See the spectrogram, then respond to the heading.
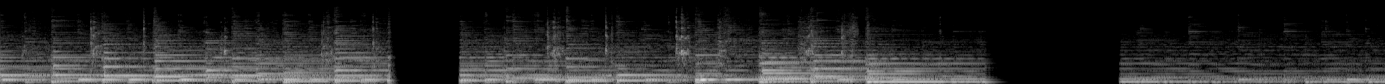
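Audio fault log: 3.89–4.61 s and 9.85–11.21 s, call audio freeze: the sound trails into a fading buzz and then silence (about 0.58 s and 1.1 s), then resumes where it stopped with nothing lost. This is likely packets stalled until the jitter buffer ran dry, unlike a dropout that deletes audio.
5.03–5.05 s, skip ahead: playback jumps forward almost without a gap, losing around a third of a second. The two sides are spliced directly, with no fade or silence as in a freeze.
5.40–5.79 s, 6.31–7.56 s and 8.76–9.60 s, jitter buffer slow-down: repeated pitch periods stretch the sound to about 90–91% speed at unchanged pitch, drawn out rather than lower-pitched.
12.01–13.70 s, jitter buffer speed-up: short pitch-period slices are cut repeatedly, so the sound runs about 15% fast at the same pitch, hurried but not chipmunk-like, shedding roughly a third of a second.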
